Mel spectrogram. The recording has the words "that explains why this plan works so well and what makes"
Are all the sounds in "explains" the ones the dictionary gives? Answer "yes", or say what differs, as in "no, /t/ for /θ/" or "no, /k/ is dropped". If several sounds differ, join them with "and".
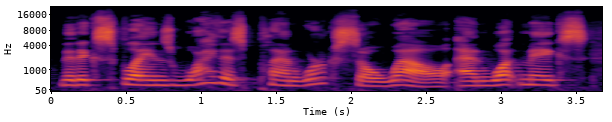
yes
